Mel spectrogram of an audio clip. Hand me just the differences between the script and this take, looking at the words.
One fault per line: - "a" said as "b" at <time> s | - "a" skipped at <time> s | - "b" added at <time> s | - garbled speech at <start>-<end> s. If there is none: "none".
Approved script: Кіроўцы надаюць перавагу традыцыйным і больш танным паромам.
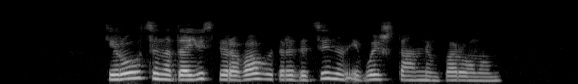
none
